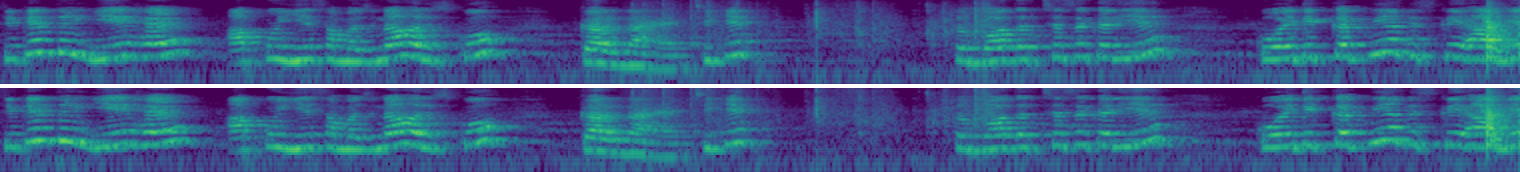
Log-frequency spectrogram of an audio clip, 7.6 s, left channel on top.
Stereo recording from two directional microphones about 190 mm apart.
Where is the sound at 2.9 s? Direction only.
10° left (ahead or behind).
